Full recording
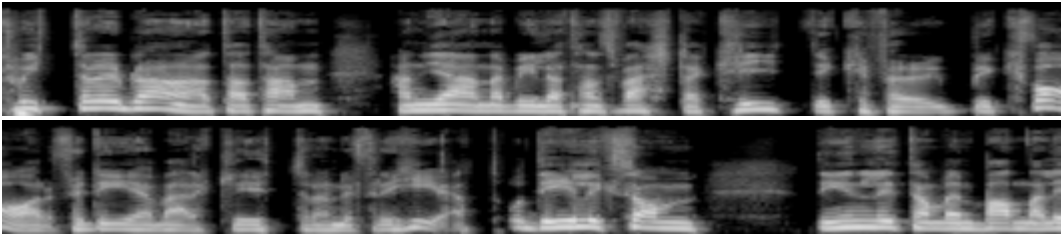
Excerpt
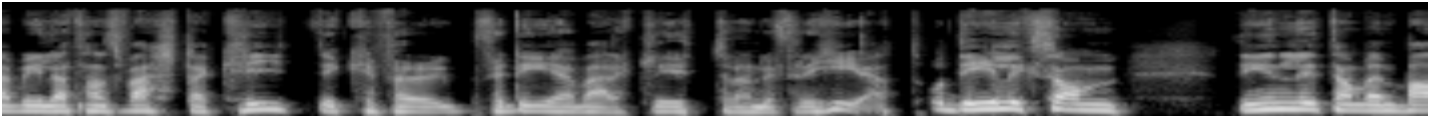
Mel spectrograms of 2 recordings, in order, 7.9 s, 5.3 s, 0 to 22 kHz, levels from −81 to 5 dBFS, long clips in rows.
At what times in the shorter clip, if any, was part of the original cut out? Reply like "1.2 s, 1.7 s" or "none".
1.8 s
